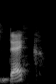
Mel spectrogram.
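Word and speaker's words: deque: It is written as dq, but we can pronounce it as dec.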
